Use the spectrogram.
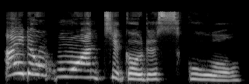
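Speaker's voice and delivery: put-on high, pleading child voice; a child close to tears; crying child. A narrator's reading.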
